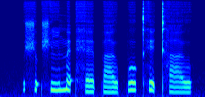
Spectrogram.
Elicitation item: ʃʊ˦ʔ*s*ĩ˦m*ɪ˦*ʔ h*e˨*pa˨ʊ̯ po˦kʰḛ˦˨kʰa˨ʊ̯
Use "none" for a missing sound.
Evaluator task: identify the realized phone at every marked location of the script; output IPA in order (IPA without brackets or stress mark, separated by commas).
ʃ, ɛ˦, ɛ˨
